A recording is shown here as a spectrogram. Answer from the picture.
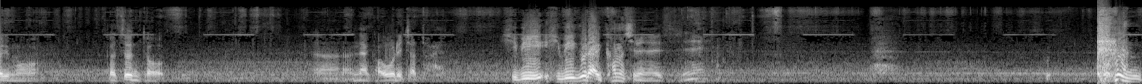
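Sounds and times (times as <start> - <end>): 
speech: 0.0 - 1.9, 3.2 - 7.2, 11.2 - 11.4
cough: 11.0 - 11.4.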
